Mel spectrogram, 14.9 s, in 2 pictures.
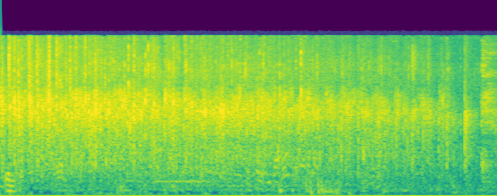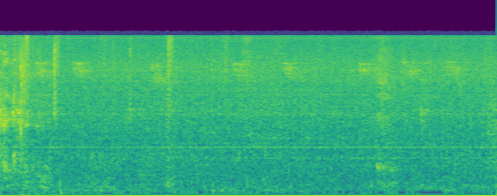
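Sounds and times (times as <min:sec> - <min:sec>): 
audience applause: 0:00.0 - 0:07.9.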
